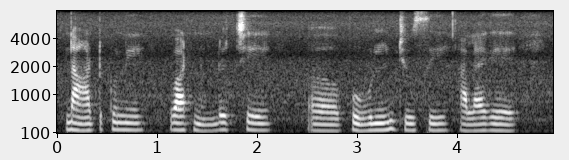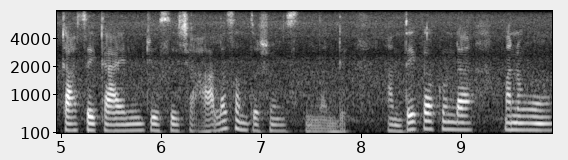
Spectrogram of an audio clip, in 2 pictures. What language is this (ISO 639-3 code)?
tel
